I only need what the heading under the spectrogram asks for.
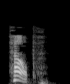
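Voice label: "help", US English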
